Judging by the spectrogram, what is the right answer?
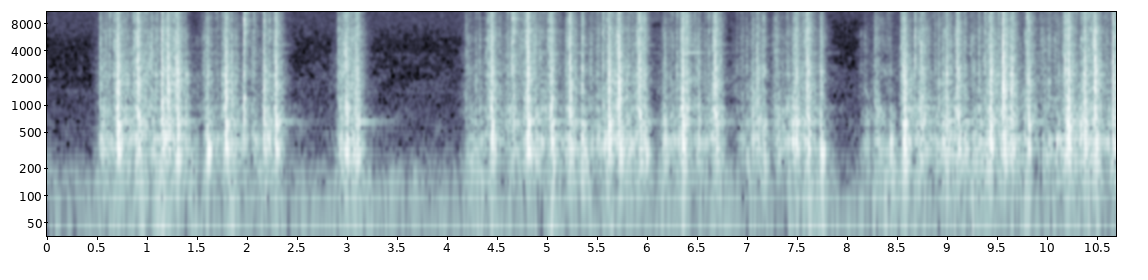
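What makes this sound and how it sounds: Fingertips type steadily on the keys of a vintage teal metal Underwood Olivetti Lettera 22 portable typewriter with paper loaded. Crisp, bright key clacks come in quick runs separated by short pauses, with one brief isolated burst near the three-second mark. Each strike dies away almost instantly, with no low-end weight.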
